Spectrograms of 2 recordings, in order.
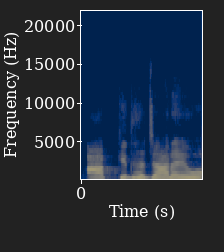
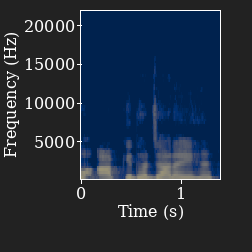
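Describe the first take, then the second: First: "रहे हो" held up in pitch; "हो" prominent, tune left open; wrong example. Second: "रहे हैं" settled low; correct example. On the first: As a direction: leave "रहे हो" hanging. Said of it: "ये तो अशुद्ध वाक्य हैं". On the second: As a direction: state "आप" firmly, then drop the tune. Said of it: "ये शुद्ध हैं". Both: Shown as a demonstration.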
